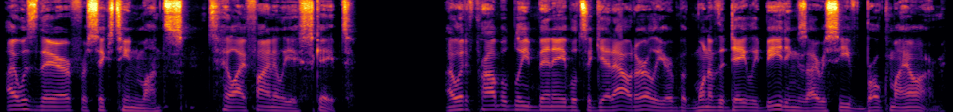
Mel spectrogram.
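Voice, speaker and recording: An actor playing a bitter, haunted older army sergeant telling his story in a brooding, halting way for an audio drama. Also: on the low side, a bit bright, no echo, clean studio sound, close to an everyday voice. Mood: weary, bitter. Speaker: dramatic monologue narrator.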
